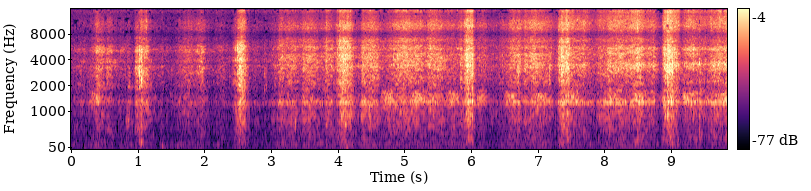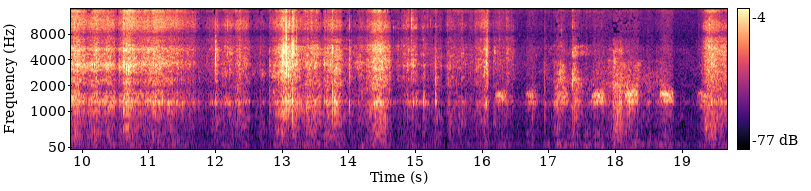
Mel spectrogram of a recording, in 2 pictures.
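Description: Irregular crunching and rustling of grass as it is cut by hand and stepped through, with scattered clicks. A faint steady high tone runs underneath and breaks into short repeated pulses near the end.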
